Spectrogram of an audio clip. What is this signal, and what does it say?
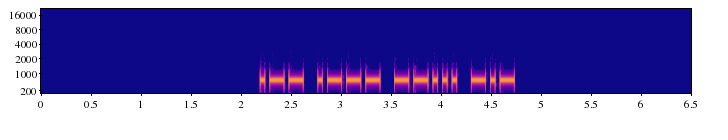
Morse code, heard as a keyed tone, about 25 wpm, 700 Hz. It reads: WJ7K
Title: USA Call Signs - 4 Characters - 25wpm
